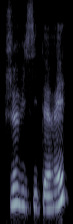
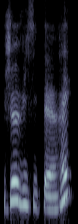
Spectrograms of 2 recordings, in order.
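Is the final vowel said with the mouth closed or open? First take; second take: closed; open. First: The final vowel is said with a closed mouth. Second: The final vowel is said with an open mouth. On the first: It expresses a conditional. "imparfait ... fermée" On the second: It refers to a future action. "futur ... position ouverte"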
